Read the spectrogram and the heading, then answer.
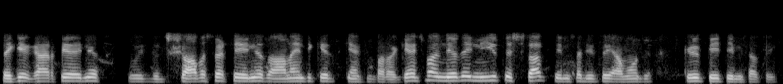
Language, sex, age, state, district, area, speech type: Kashmiri, male, 30-45, Jammu and Kashmir, Kulgam, rural, conversation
